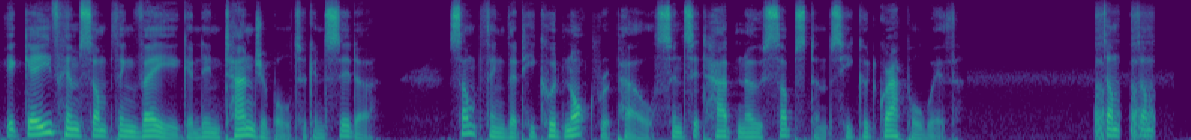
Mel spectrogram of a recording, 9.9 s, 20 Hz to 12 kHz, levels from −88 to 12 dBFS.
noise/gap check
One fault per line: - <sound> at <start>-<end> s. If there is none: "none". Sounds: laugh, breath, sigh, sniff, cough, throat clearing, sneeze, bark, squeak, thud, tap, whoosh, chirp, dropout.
- laugh at 9.1-9.6 s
